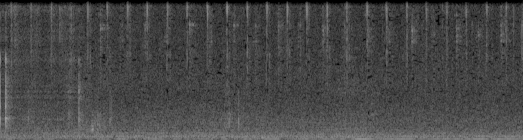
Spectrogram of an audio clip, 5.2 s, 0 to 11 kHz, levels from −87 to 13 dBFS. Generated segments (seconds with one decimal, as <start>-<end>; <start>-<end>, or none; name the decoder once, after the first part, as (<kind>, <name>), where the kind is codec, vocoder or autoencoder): 0.0-0.8 (autoencoder, DAC-VAE)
